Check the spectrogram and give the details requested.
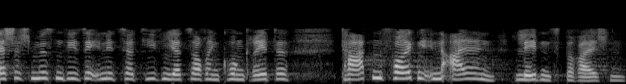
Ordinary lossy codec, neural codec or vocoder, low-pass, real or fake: none; none; 5.4 kHz; real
